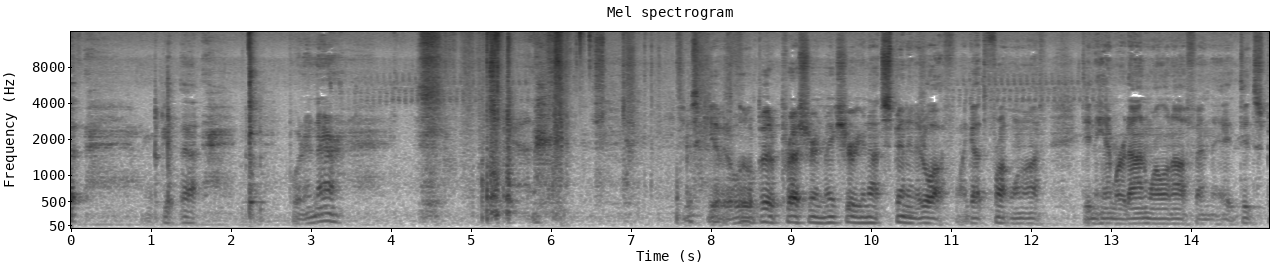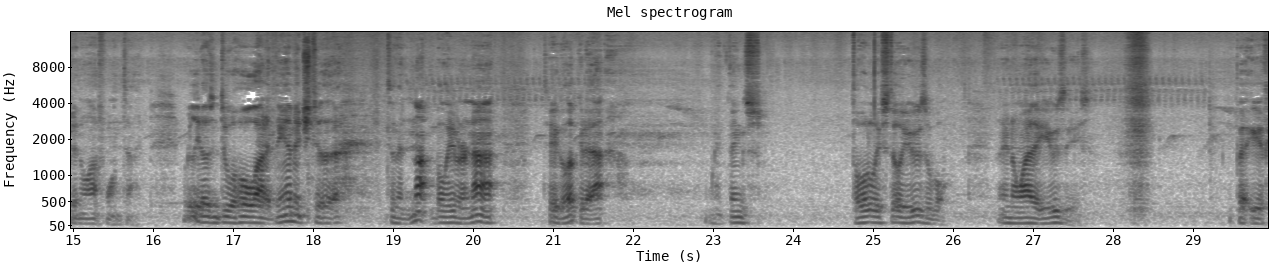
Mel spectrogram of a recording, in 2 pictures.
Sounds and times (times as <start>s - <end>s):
Speech: 0.9s - 1.7s, 2.7s - 3.4s, 7.6s - 20.3s, 20.9s - 21.8s, 22.9s - 23.7s, 24.7s - 27.8s, 29.4s - 29.9s.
